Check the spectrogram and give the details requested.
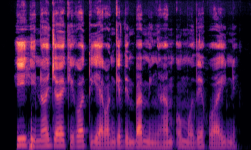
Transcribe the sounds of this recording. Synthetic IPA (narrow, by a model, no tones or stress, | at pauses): hihinɔd͡ʒɔɛkɪɣɔtiɣjakwaŋɡeðimbamiŋhamomoðehɔainɛ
